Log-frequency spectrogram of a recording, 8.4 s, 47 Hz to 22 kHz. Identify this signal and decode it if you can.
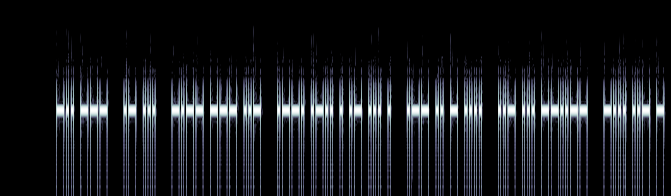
Morse code, heard as a keyed tone, about 40 wpm, 700 Hz. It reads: DO AS YOU PLEASE WITH US, BUT
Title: Sentences from Top 1500 Words 40wpm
